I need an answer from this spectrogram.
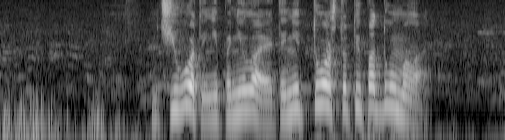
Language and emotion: Russian, angry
